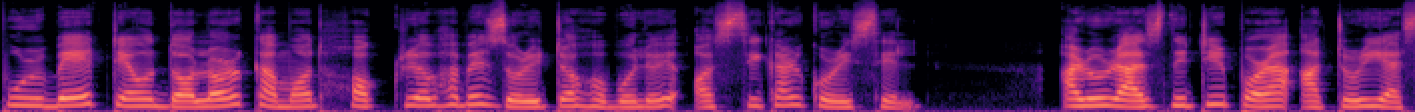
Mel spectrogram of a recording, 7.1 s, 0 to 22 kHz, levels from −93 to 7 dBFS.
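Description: No dropouts, clicks, distortion or level jumps turn up anywhere in the speech recording.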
